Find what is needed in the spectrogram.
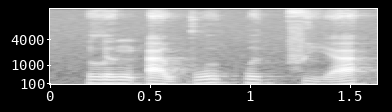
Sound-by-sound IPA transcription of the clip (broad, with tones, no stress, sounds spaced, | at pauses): l ɯ˧ ŋ ʔ a˩˦ w k w u˥˩ k̚ w ɯ˥˩ k̚ f i˩˦ a̯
